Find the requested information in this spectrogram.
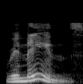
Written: remains

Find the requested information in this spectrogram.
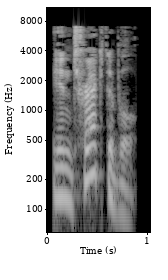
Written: intractable

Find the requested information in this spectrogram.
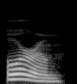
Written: orham

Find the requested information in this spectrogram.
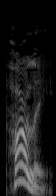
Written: parlay

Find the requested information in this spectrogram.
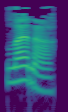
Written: lenna

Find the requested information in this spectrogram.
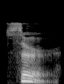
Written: sir

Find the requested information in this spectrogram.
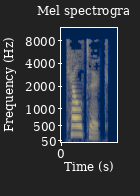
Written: celtic

